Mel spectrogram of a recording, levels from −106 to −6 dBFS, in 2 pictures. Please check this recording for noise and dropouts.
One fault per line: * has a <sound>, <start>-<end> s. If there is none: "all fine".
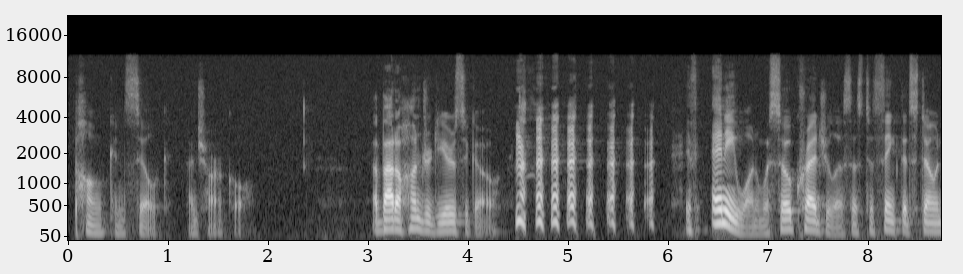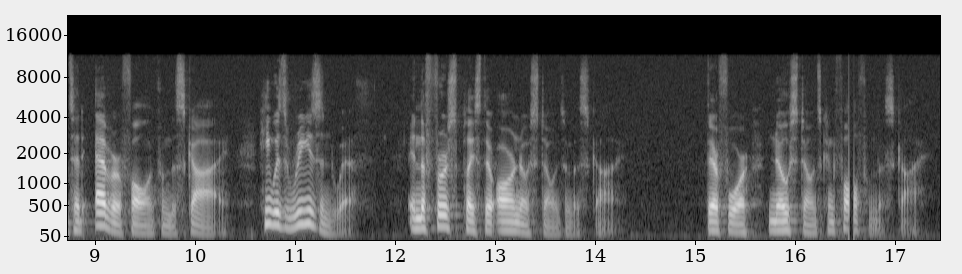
* has a laugh, 4.5-6.0 s
* has a dropout, 16.5-16.6 s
